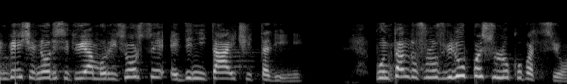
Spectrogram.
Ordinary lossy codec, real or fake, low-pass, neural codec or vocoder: Opus, 24 kbps; real; 7.2 kHz; none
